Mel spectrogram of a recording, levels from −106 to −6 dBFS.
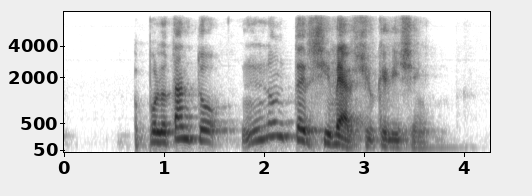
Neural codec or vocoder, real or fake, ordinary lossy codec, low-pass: codec, 24 kHz, 6 kbps, HILCodec; fake; AAC, 48 kbps; 7.2 kHz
